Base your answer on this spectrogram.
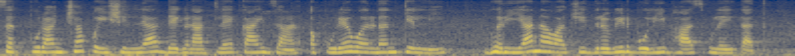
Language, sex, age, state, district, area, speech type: Goan Konkani, female, 30-45, Goa, Canacona, rural, read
